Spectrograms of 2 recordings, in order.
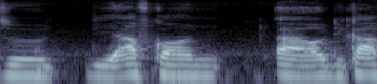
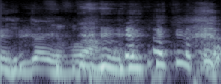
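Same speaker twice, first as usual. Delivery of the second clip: higher, laughing through slow words; 7 semitones higher, slower than usual. Real, not acted. Host signing off to cohosts, laughing through the words. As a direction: crack up while signing off.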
